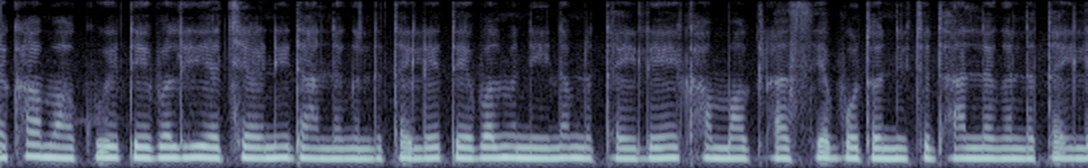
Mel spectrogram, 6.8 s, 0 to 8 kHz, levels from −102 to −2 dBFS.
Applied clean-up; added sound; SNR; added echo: none; none; none; none.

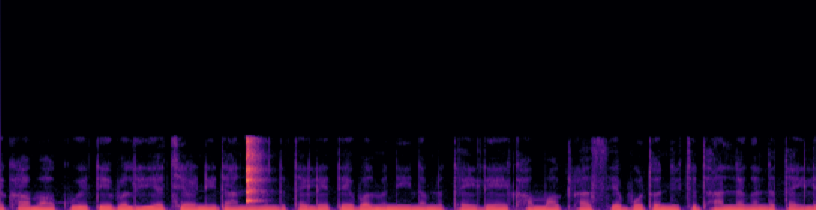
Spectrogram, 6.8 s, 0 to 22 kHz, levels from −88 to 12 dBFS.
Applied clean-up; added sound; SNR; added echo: none; Wood; -4 dB; none.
